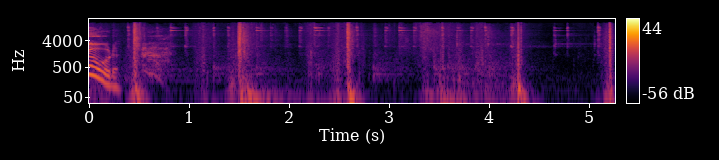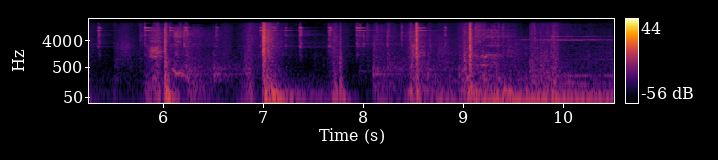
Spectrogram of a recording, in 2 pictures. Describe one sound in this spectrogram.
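Punches and kicks land with sharp thuds in a game fight.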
